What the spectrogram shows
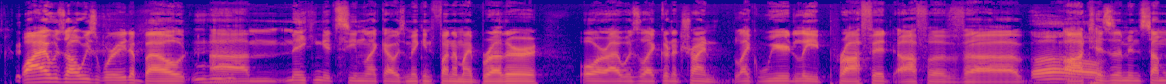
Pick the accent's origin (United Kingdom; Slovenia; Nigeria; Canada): Canada; moved away as an adult; now in United States; here's the thing about being Canadian is I don't think there's any two countries that are more similar.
